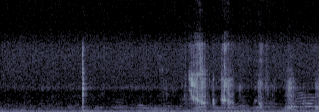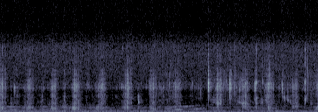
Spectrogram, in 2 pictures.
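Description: Close-miked eating: a single sharp click about a second in, then from about three seconds in crisp crunching bites into raw cucumber dipped in dal, followed by continuous crunchy chewing with wet mouth sounds.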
